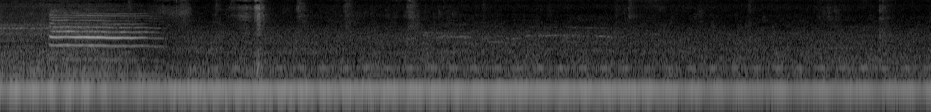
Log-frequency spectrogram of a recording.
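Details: Morning meow from cats waiting for their food: one clear harmonic meow near the start, then faint, distant mews against a steady low hum and a few clicks.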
